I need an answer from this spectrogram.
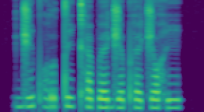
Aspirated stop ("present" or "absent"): present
